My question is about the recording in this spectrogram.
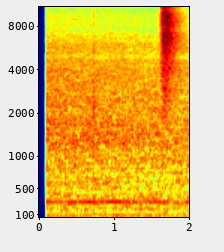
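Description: Steady background noise with a low hum and a faint steady tone, like distant traffic or a motor. A short high hiss comes about a second and a half in.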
